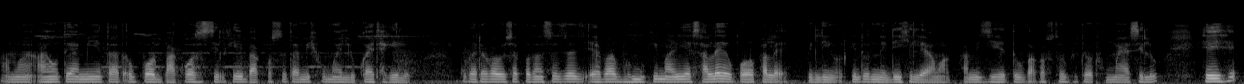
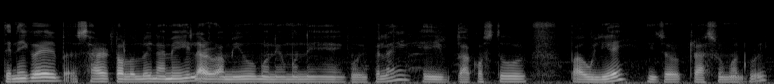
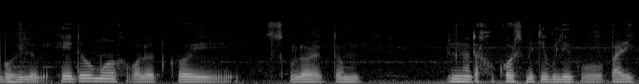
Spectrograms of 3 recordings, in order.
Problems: background sounds at intervals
